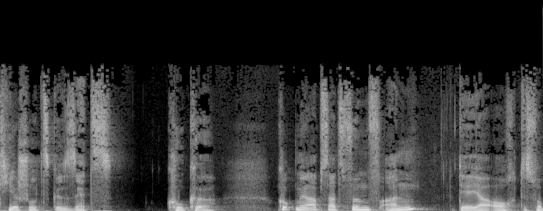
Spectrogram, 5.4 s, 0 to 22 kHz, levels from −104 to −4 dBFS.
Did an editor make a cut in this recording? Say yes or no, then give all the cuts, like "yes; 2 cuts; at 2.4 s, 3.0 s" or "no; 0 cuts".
yes; 1 cut; at 2.8 s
